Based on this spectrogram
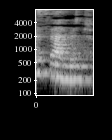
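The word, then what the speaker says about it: sandwich: prepare a सैंडविच फॉर me just prepare a सैंडविच फॉर me fine so यू वनट B pronounce Ang this word D while you आर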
